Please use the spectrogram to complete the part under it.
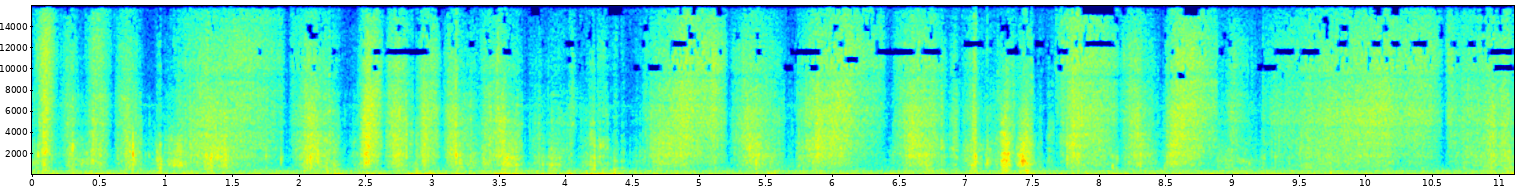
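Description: Gloved hands squeeze a wet sponge, which squishes and crackles up close.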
